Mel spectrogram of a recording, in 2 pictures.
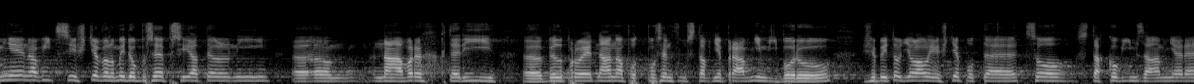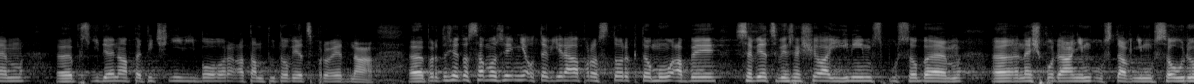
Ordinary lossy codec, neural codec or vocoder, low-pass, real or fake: MP3, 64 kbps; vocoder, 22.05 kHz, 80 mel bands, Vocos; 7.2 kHz; fake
